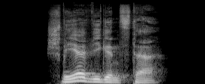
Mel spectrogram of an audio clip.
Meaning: inflection of schwerwiegend: 1. strong/mixed nominative masculine singular superlative degree 2. strong genitive/dative feminine singular superlative degree
- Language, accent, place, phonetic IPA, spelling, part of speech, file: German, Germany, Berlin, [ˈʃveːɐ̯ˌviːɡn̩t͡stɐ], schwerwiegendster, adjective, De-schwerwiegendster.ogg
